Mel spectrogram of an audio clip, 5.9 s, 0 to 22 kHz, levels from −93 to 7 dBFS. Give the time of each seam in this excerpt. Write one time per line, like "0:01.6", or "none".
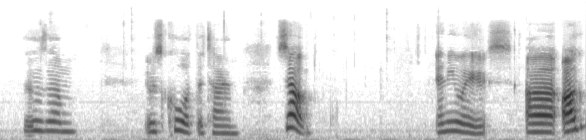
none

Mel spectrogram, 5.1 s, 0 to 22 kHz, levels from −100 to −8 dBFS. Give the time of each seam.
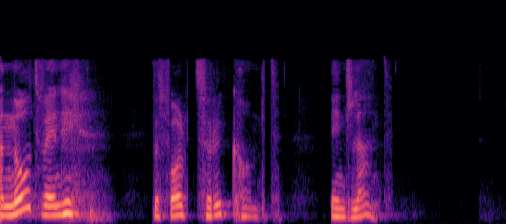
0:01.5
0:01.9
0:03.5

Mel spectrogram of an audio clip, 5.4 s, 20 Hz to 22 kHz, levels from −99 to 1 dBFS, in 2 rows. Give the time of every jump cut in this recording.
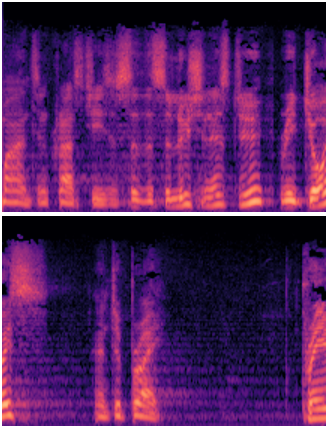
0:02.2

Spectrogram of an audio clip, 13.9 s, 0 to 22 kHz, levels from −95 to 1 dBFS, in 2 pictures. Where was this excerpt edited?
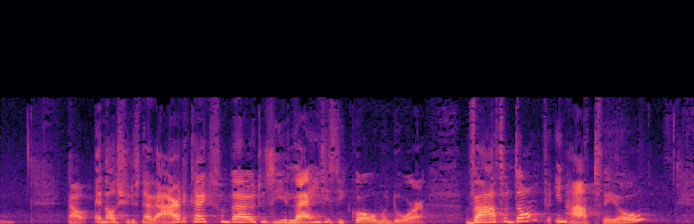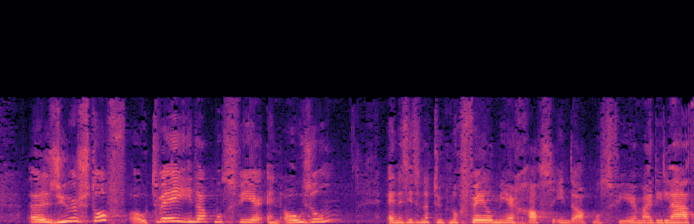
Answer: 0:05.7

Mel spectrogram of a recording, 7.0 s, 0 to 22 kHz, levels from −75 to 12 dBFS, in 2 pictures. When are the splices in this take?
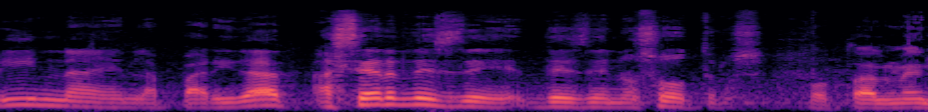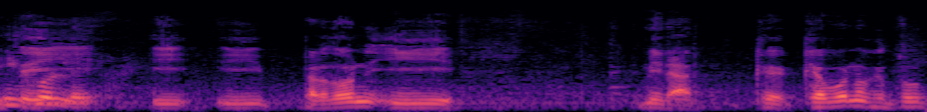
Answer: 0:01.1

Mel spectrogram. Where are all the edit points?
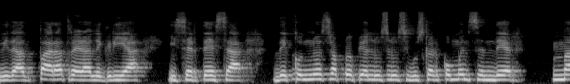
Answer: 0:02.9
0:03.9

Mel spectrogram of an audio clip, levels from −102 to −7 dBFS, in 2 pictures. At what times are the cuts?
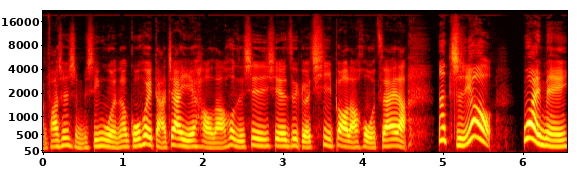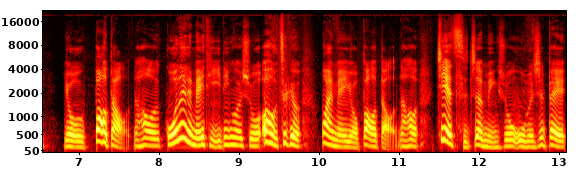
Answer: none

